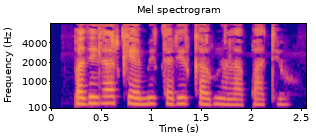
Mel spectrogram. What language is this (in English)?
Pashto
